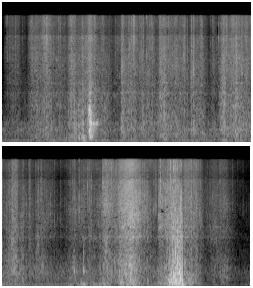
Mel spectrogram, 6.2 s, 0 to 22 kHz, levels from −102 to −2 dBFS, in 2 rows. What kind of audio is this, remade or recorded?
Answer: recorded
